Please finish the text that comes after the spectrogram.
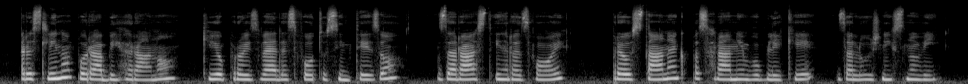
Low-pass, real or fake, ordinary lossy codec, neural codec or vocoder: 19.8 kHz; real; none; none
